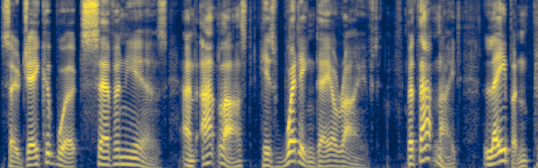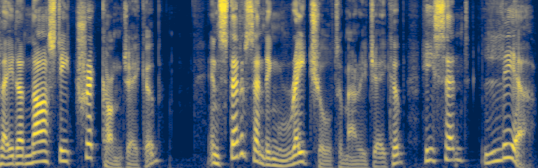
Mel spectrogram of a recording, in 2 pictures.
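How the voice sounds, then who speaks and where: A man telling a children's Bible story in an expressive, theatrical way with drawn-out emphasis. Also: medium pitch, no room sound, clean studio sound.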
